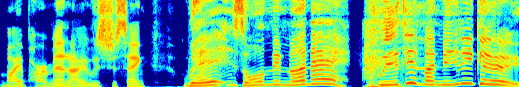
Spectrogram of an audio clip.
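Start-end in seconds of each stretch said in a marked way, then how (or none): 1.8-5.2 put-on Scottish accent, very high, loud and slow. Recalling practicing alone while walking around the apartment: scottish accent. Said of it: "I've just always wanted to do a Scottish accent".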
